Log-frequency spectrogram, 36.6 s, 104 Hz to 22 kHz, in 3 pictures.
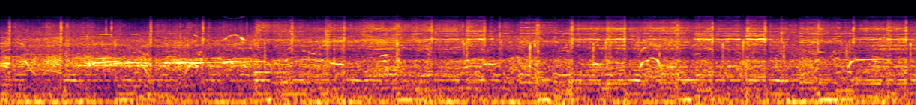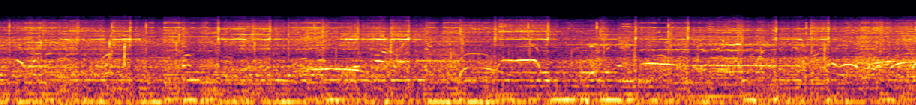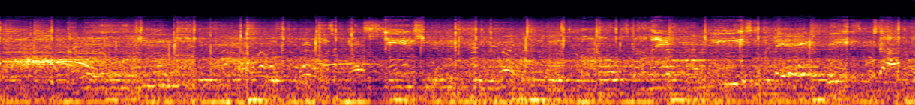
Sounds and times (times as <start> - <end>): Whoop: 0.0 - 5.2, 7.8 - 9.2, 11.1 - 12.2, 16.3 - 19.6, 20.6 - 29.4
Music: 0.0 - 36.6.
